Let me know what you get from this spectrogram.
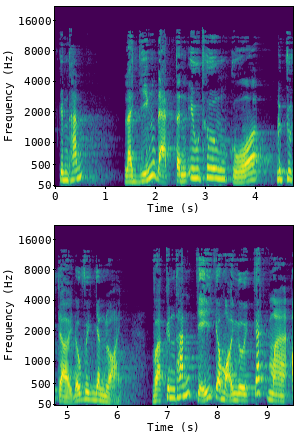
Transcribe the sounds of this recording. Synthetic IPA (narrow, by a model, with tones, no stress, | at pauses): kï˧ŋ̟t̪ʰa˨˦jŋ̟ | laː˨˩zḭ˧˦ənɗaː˨˩k̚t̪ï˨˩ŋ̟ʔi˧əwt̪ʰɨ˧əŋku˧˩əɗɨ˦˥k̚t͡ɕu˦ət͡ɕəː˨˩jɗo˨˦jvəː˨˦jɲə˧nlwa̰ː˧˨j | vaː˨˩kï˧ŋ̟t̪ʰa˨˦jŋ̟t͡ɕi˧˩t͡ɕɔ˧mɔ̰˧˨jŋɨ˨˩əjka˦˥jk̚maː˨˩ʔə˧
